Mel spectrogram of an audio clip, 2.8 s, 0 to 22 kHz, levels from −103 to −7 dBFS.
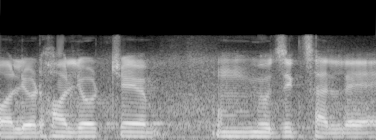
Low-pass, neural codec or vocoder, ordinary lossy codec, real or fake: none; none; none; real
